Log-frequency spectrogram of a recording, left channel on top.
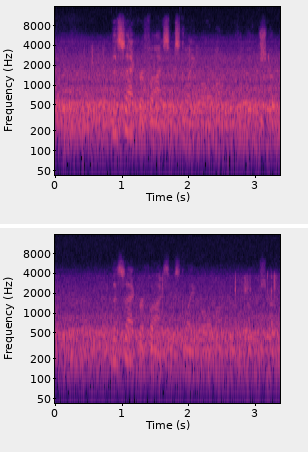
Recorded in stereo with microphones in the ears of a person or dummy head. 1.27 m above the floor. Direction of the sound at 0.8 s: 75° left (ahead or behind).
